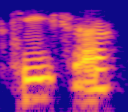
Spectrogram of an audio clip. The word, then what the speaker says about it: Kisha: My name is Keisha. – Can you spell it? – K-I-S-H-A.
